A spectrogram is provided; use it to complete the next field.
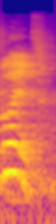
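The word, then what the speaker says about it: Lindt: It's Lint. There you go. Lint.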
